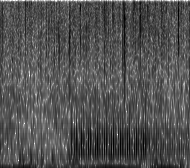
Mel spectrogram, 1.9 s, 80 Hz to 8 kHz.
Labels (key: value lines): label: biophony
recorder: SoundTrap 500

label: biophony, croak
recorder: SoundTrap 500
